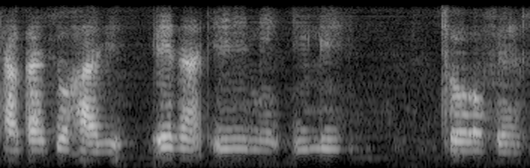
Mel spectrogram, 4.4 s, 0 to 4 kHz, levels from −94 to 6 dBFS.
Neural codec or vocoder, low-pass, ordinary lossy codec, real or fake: codec, 32 kHz, 1.9 kbps, SNAC; 3.6 kHz; none; fake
